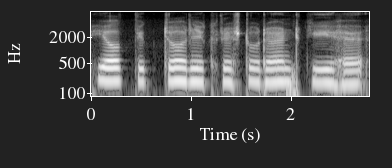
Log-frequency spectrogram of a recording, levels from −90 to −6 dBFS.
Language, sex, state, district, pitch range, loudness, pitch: Hindi, female, Bihar, Patna, 180-195 Hz, -17 LUFS, 190 Hz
